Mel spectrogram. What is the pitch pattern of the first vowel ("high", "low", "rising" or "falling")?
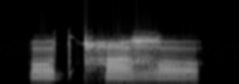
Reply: falling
